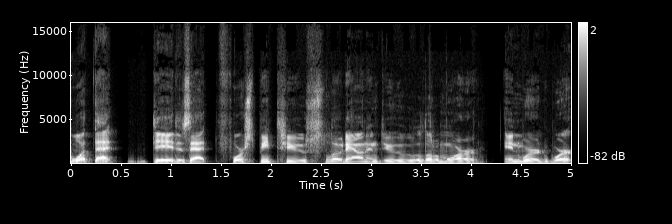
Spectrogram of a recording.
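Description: Dry and close with no echo, a man with an American accent and a very deep, low voice speaks fairly slowly in a bright, sharp tone with ordinary pitch variation. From US South, Mississippi. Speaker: retired navy seal, company founder. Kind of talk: interview. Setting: studio.

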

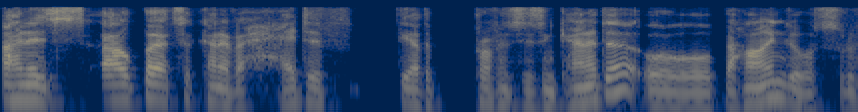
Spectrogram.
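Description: With a British accent, the speaker talks at a fairly quick pace using ordinary pitch variation. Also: man. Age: 30s. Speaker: podcast host. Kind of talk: casual chat.

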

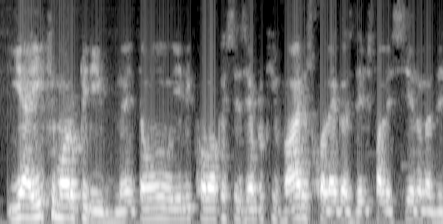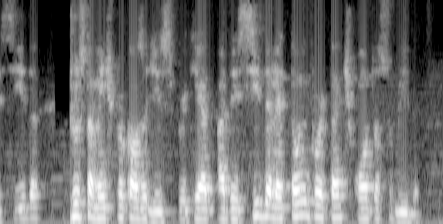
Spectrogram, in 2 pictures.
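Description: With music playing in the background, a man talks at a very fast pace in a fairly high voice, his pitch varying in an ordinary way and his loudness swinging widely. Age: 30s. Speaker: occupational safety engineer. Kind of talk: casual interview.

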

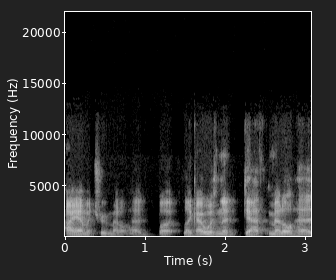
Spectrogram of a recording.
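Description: The man has a medium pitch and fairly even intonation. He speaks at a moderate pace. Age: 30s. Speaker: bass player. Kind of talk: casual chat.

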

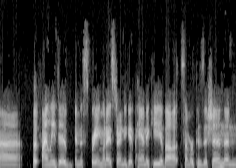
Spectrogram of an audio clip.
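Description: A woman with an ordinary speaking voice talks at a moderate pace and fairly low pitch. The background is quiet, and the sound is dry and close with no echo. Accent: American. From South Carolina. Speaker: botanist. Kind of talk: interview.

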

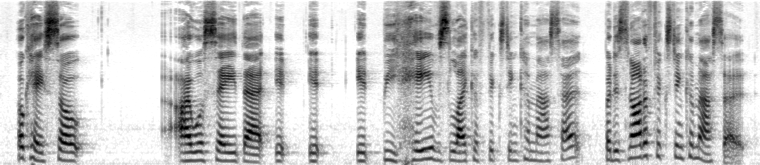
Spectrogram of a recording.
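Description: This is an ordinary speaking voice in a Canadian accent. It keeps a moderate pace with ordinary pitch variation. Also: woman, medium pitch for a woman. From Ontario, Canada (London). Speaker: insurance sales manager. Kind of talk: interview. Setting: studio.

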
